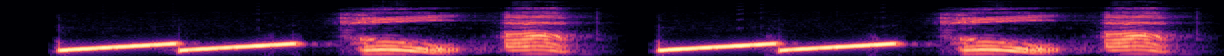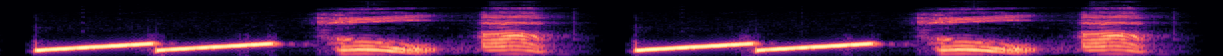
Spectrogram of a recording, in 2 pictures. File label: md 11 gpws warning pull up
